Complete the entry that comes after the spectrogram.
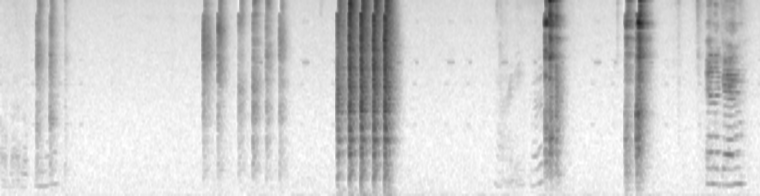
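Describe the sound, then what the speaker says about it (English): Wire whisk stirring dry flour, baking soda and salt in a bowl, giving bursts of quick, close scraping clicks against the sides, separated by pauses. "I like to use a not a spatula, a wire whisk, so that way everything is completely blended"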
